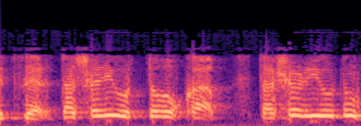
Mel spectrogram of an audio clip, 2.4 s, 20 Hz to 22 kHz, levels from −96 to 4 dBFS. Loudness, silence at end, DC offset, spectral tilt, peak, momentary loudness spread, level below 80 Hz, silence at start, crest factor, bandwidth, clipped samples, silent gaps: -12 LUFS; 0 s; under 0.1%; -6.5 dB/octave; 0 dBFS; 7 LU; -48 dBFS; 0 s; 10 dB; 4.8 kHz; under 0.1%; none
